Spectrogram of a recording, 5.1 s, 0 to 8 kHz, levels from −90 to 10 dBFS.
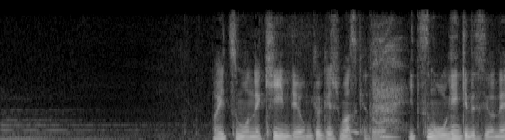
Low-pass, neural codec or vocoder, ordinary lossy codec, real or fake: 7.2 kHz; none; none; real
